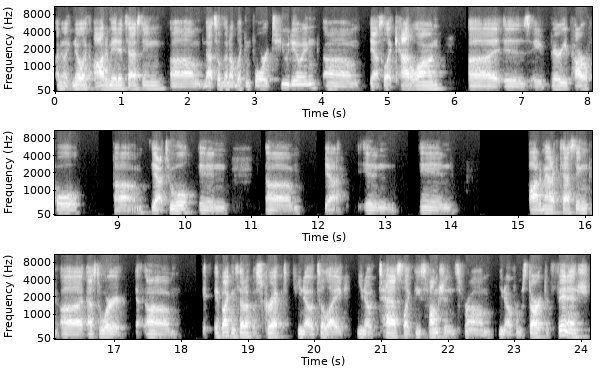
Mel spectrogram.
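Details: Adult man who says he has a bit of a stutter; stuttering.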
